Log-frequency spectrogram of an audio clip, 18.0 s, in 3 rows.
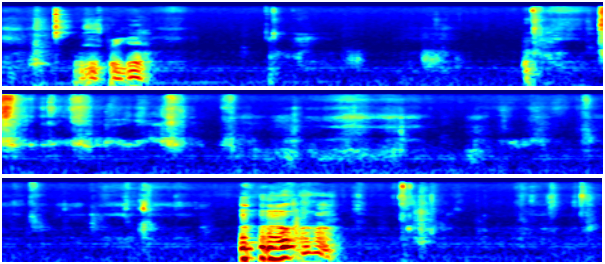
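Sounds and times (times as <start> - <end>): crunchy chewing: 5.2 - 14.1, 15.5 - 18.0.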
